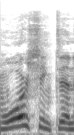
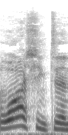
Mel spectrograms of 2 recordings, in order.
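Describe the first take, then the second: First: It is said with a Southern accent. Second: It is said with a standard accent. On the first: "I would let the South come out of my mouth" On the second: "instead of"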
